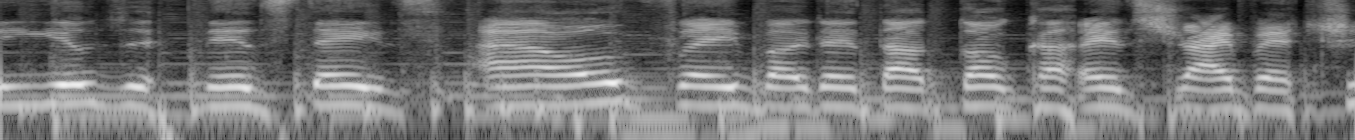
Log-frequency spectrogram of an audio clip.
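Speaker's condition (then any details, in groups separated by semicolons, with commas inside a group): Cerebral palsy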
